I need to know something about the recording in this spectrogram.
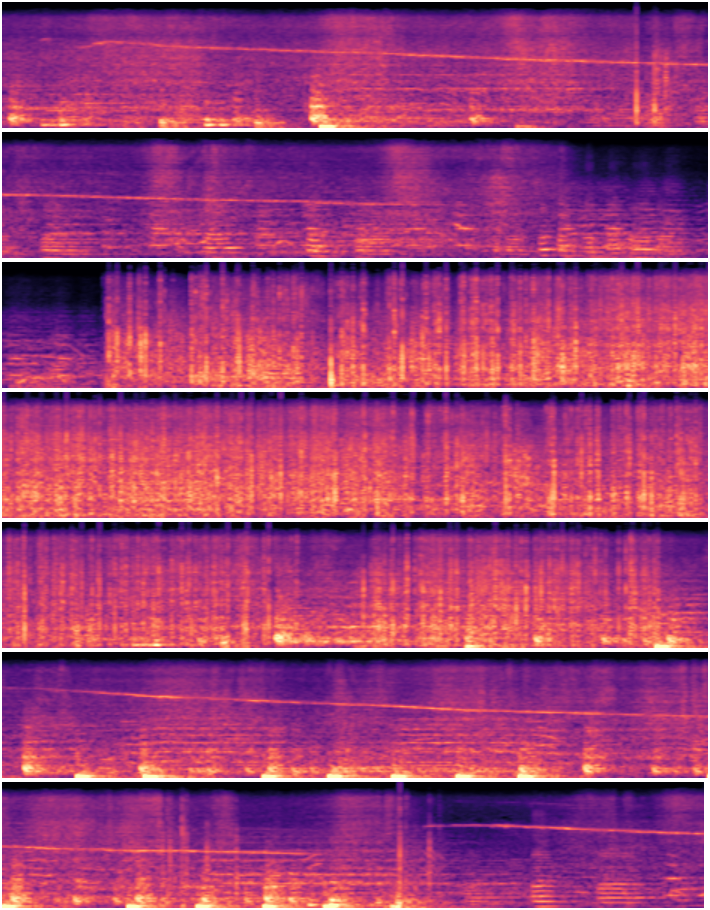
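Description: Music with a long falling whistle-like tone. About ten seconds in, it gives way abruptly to some twelve seconds of dense crackling and hissing from the burning, spinning pinwheels of a castillo firework tower. After that, music with a steady beat of about two pulses a second returns, with the same falling tone.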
